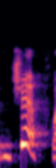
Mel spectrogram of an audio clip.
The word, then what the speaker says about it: GIF: Well, what, so what someone told me is that it was it is GIF, but that the gentleman that actually invented it pronounces it jif like the peanut butter and so i never really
